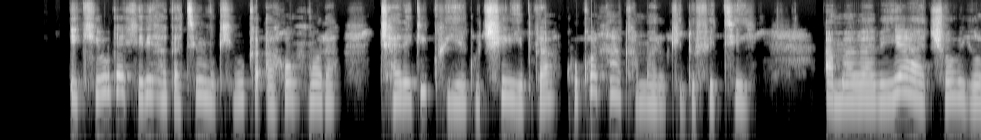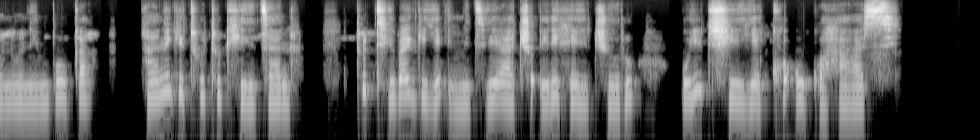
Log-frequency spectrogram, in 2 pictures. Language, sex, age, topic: Rundi, female, 25-35, education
